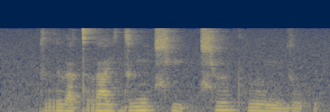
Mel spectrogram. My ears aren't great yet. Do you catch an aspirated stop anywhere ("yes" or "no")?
yes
